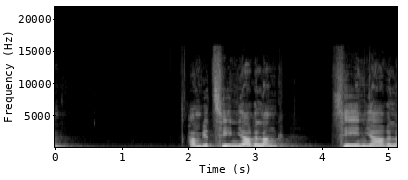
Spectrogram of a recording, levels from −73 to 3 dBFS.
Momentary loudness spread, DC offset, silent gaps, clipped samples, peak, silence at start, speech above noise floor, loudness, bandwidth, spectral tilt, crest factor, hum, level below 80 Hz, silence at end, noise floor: 14 LU; under 0.1%; none; under 0.1%; -4 dBFS; 0 s; 43 dB; -20 LUFS; 16 kHz; -5.5 dB/octave; 20 dB; none; -76 dBFS; 0 s; -62 dBFS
